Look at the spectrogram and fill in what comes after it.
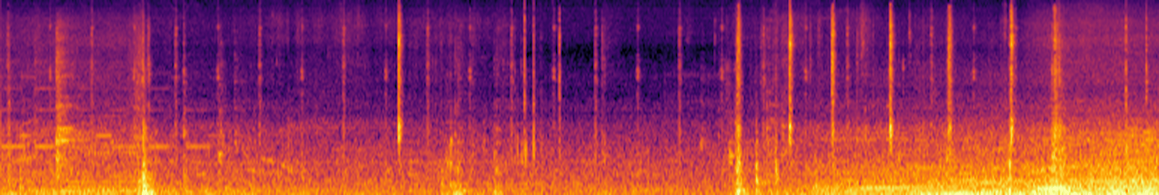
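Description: Car running, heard from inside the cabin: a low steady idle while stopped, then getting louder over the last few seconds as the car pulls away and turns. A sharp knock about a second in and scattered light clicks.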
